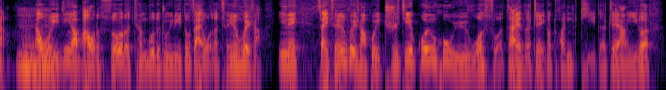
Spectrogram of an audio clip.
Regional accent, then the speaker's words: China; 是因为我觉得金牌这个事儿对于我们中国人来说，在感情上。

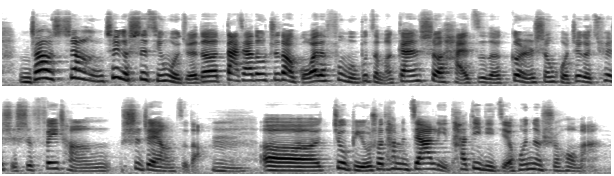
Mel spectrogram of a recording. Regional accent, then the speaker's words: China; 我们中国人

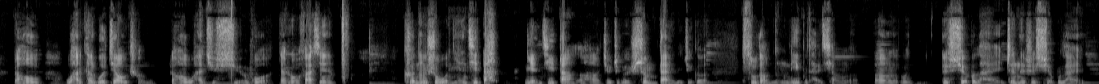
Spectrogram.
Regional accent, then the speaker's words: northern China, China; also born or lived in Shanghai / Chengdu; now in Beijing, China; 我是北方人

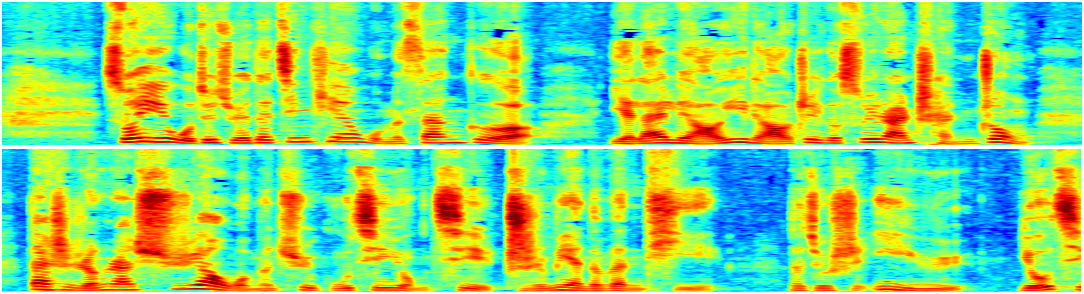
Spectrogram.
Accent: Jiangxi, China; 静涵 Rene 啊，前不久在我的老家江西发生了一起牵动全国无数人心的事件，

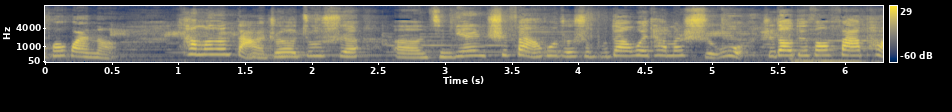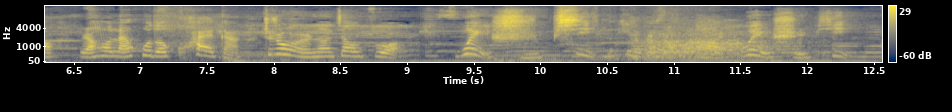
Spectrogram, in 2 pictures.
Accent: Zhejiang, China; 作为一个浙江人

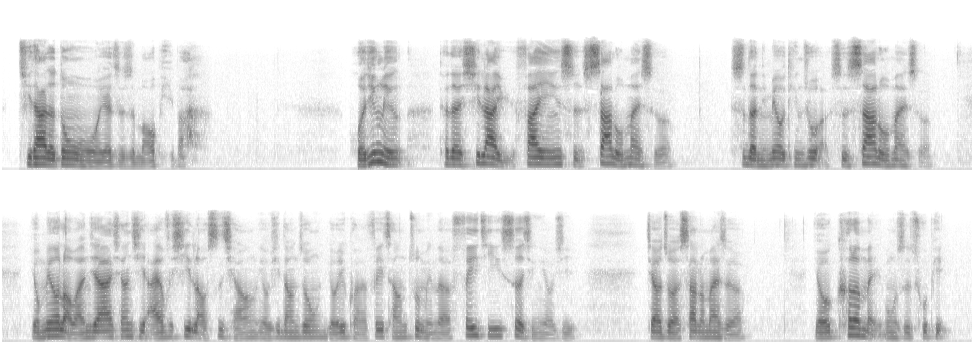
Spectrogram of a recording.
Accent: China; 我们中国人民

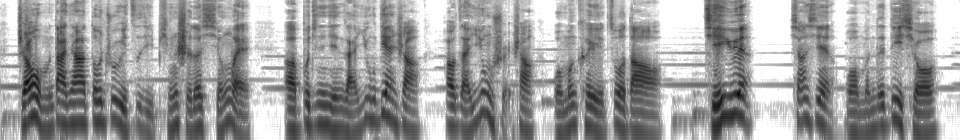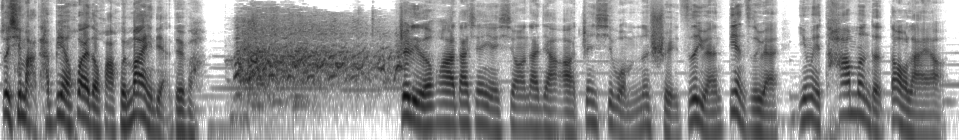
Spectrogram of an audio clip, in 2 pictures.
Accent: Heilongjiang, China; 在这个黑龙江啊，这东北三省啊，就是老家呀

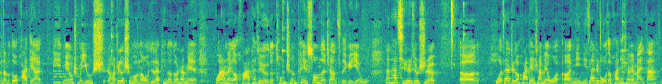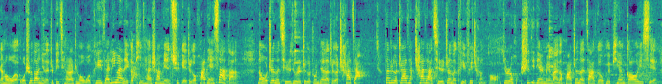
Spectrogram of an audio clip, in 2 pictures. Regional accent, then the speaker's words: Yunnan, China; now in Shanghai, China; 我家乡是云南的嘛

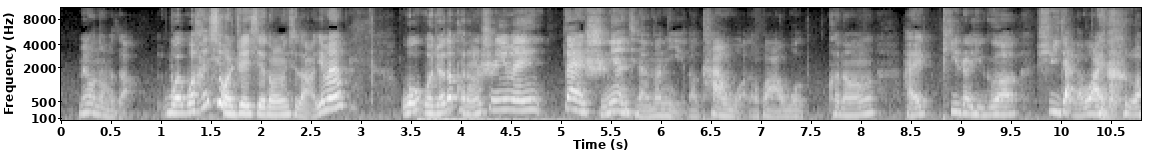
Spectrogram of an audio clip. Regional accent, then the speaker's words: Northeast China, China; 因为我是个东北人嘛

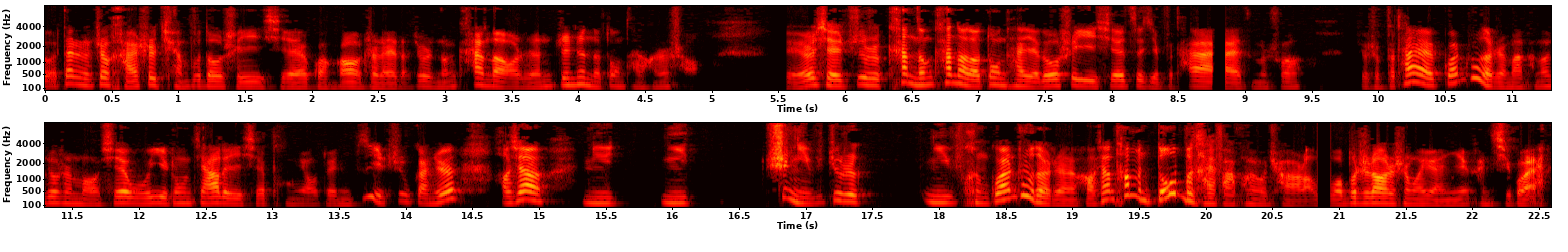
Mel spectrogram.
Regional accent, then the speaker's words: Northwest China, China; 这个是我们西北人的一个特质

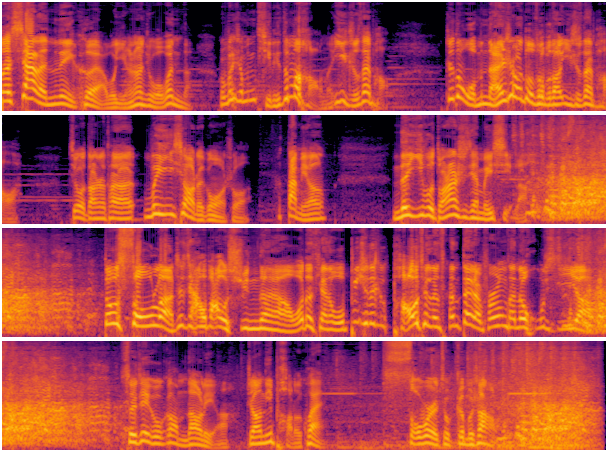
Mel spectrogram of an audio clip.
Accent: Jilin, China; 我们吉林人当时的家乡球队就是延边奥东队嘛

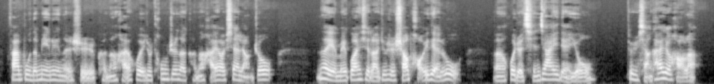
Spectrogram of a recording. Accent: Canada; 我们加拿大这边呢

